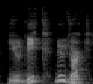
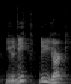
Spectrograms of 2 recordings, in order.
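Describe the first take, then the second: First: The phrase is said at a moderate pace. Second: The phrase is said at a quicker pace. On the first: "Let me try again" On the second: "a little faster, my turn"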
